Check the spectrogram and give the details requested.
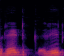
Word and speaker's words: read: तो पढ़ा, तो रीड का थर्ड फॉर्म, रीड का थर्ड फॉर्म वही होता है, रीड, रेड, रेड, बस प्रोनाउंसिएशन बदल जाता है।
